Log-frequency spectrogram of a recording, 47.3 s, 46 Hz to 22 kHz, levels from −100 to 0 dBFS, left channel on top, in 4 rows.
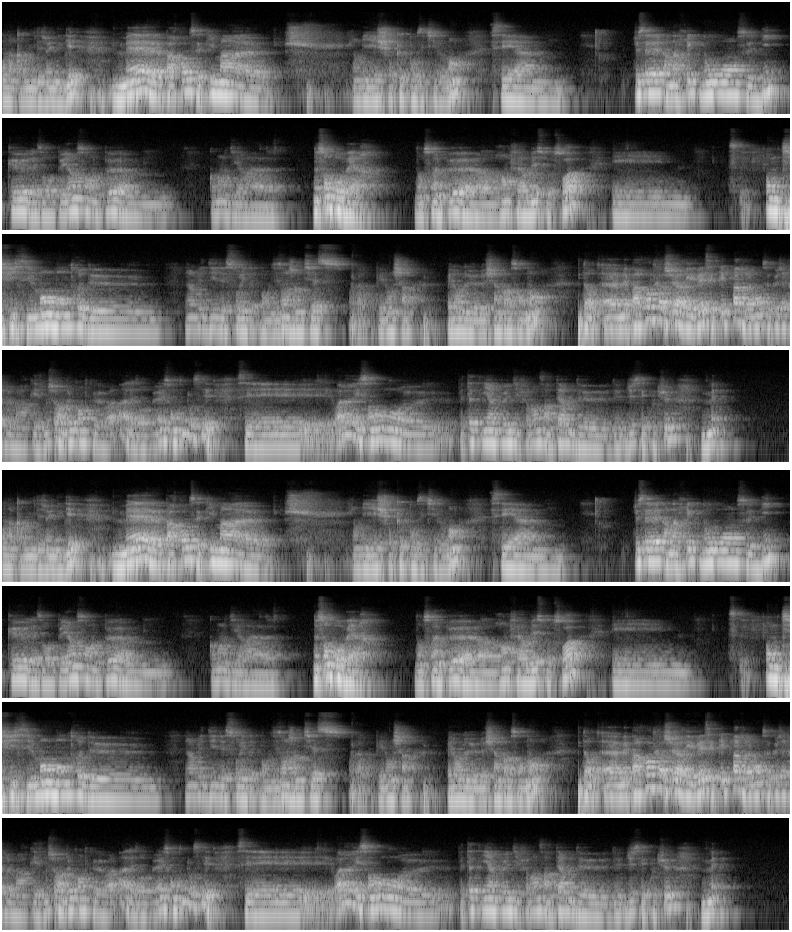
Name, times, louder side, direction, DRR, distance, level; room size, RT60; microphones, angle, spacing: voice 1, 0.0-8.4 9.5-11.6 11.9-14.3 14.9-15.9 16.5-17.4 18.0-22.1 22.7-26.0 26.4-30.0 30.3-42.2 42.4-46.1, equal, 15° right, -1 dB, 5.5 m, -29 dB
20.0 x 7.1 x 8.3 m, 0.77 s
head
